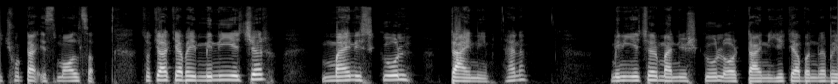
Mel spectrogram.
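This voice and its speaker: High-voiced teacher, dry close sound. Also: male voice, darkish tone, clean tone, no room sound. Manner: repeats questions to the class, addresses viewers as bhai. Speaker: vocabulary teacher. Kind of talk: Hinglish exam-prep lesson.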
